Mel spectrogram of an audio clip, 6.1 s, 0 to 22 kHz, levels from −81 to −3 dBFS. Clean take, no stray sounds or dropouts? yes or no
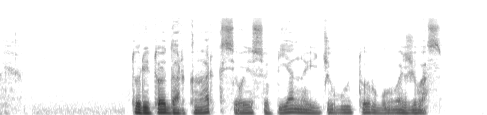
yes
